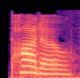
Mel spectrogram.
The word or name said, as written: podo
